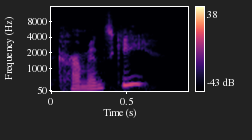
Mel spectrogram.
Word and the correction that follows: Kaminsky: Am I saying her name right? – Ava Kaminsky. – Kaminsky. – Okay. I don't think there's R. – No, there is no R.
